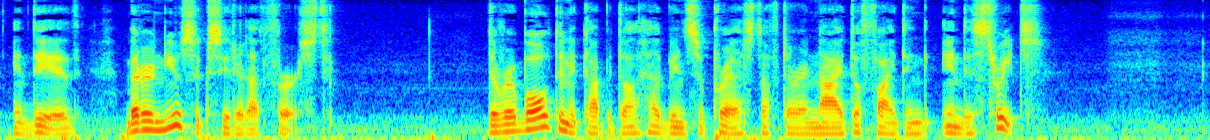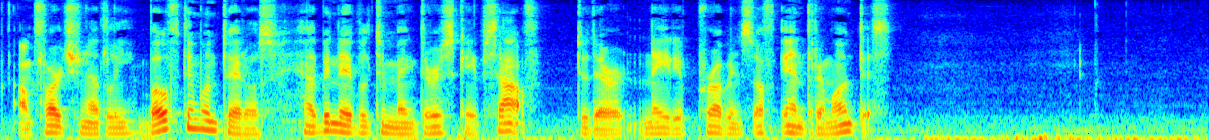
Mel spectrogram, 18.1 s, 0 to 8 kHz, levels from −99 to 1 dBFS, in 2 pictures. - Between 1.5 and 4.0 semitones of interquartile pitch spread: Yes, average, 3.6 semitones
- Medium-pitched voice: No, very low, 95 Hz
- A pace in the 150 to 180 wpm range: No, slow, 135 wpm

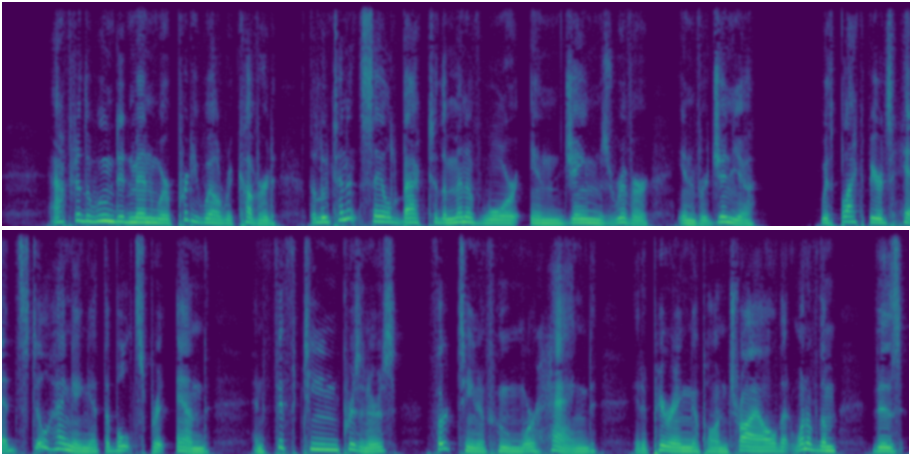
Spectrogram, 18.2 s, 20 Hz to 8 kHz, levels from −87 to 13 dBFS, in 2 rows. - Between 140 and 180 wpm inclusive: Yes, average, 160 wpm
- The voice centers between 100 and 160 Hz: Yes, medium, 140 Hz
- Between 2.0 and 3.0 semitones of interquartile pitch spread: No, average, 4.8 semitones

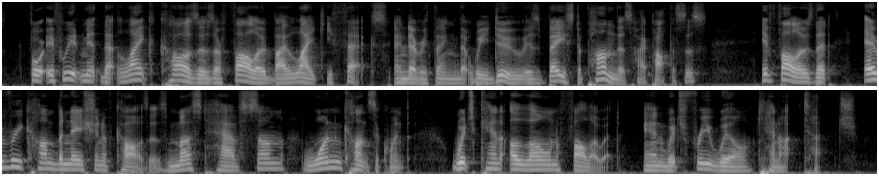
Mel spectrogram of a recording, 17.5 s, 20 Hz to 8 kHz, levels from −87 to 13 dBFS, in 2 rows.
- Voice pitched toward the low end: Yes, low, 125 Hz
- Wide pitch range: Yes, wide, 6.4 semitones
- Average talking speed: Yes, average, 155 wpm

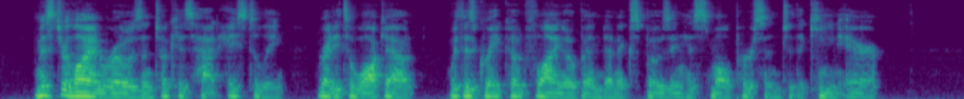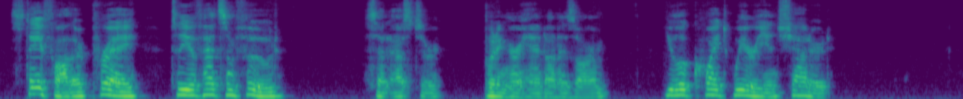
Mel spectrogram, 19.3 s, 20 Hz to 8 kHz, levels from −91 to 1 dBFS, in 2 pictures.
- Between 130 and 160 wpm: Yes, average, 155 wpm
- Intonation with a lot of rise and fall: No, average, 3.2 semitones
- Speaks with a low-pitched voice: Yes, low, 115 Hz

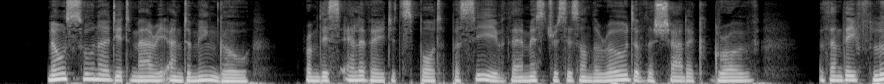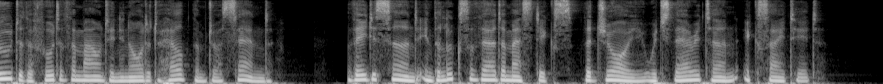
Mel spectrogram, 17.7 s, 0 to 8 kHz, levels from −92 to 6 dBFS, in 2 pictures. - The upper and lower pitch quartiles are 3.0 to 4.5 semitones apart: Yes, average, 3.4 semitones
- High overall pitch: No, medium, 140 Hz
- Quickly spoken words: No, average, 170 wpm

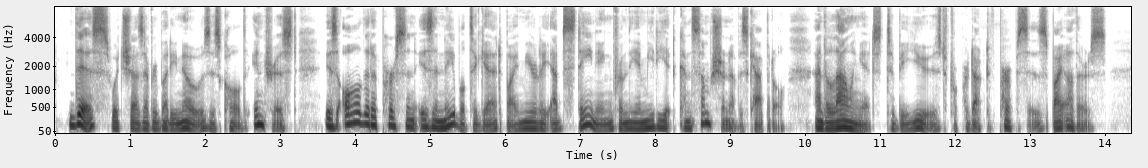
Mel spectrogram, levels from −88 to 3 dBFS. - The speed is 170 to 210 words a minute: No, average, 160 wpm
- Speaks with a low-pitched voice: Yes, low, 105 Hz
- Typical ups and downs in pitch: Yes, average, 4.3 semitones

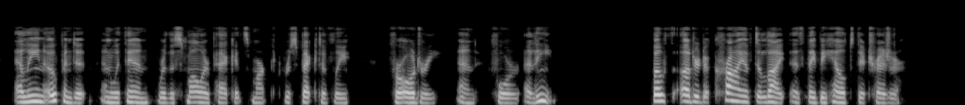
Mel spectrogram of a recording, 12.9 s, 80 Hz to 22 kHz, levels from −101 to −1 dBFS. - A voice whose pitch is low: No, medium, 185 Hz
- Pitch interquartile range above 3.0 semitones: No, narrow, 2.6 semitones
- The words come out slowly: Yes, slow, 125 wpm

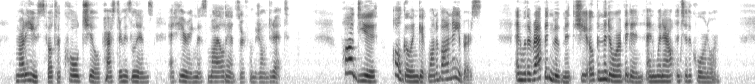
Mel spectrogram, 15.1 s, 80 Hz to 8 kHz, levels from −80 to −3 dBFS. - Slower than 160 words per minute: No, average, 170 wpm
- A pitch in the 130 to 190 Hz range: Yes, medium, 185 Hz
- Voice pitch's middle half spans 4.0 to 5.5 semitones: No, average, 3.5 semitones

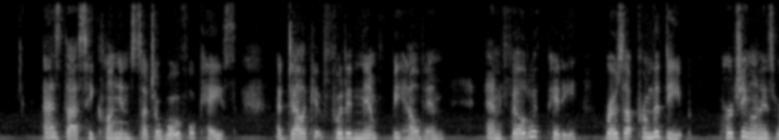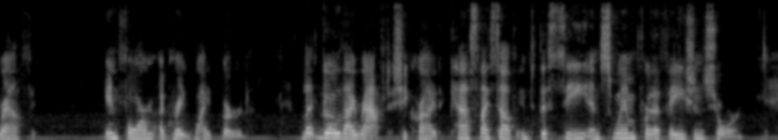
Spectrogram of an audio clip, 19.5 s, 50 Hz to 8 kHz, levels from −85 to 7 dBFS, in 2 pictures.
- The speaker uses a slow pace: No, average, 165 wpm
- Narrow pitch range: Yes, narrow, 2.3 semitones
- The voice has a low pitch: No, high, 225 Hz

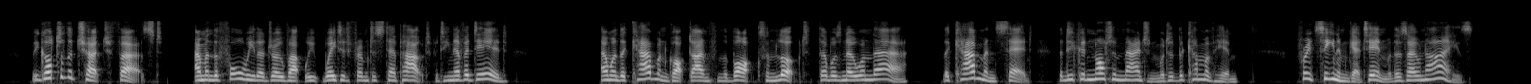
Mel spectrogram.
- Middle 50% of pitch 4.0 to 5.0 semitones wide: Yes, average, 4.4 semitones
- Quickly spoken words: Yes, fast, 250 wpm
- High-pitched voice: Yes, high, 200 Hz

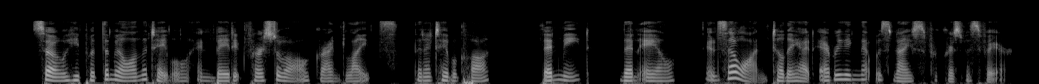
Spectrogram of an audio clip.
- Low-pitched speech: No, medium, 175 Hz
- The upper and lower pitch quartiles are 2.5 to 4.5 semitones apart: Yes, average, 3.6 semitones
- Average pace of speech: No, fast, 210 wpm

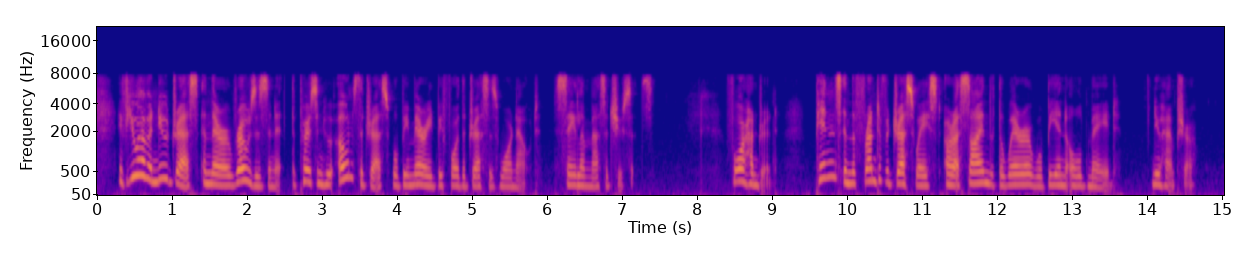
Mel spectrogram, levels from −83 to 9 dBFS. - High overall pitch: Yes, high, 215 Hz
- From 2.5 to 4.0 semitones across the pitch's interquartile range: No, average, 5.1 semitones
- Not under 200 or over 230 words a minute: Yes, fast, 205 wpm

